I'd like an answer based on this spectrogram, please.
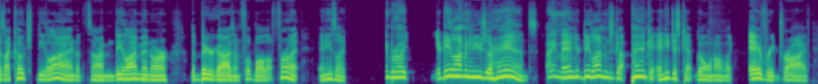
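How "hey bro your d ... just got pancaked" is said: mock jeering heckling yell, high-pitched. Retelling a heckler behind the fence: imitating a heckler yelling. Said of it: "somebody behind the fence just yelling".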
